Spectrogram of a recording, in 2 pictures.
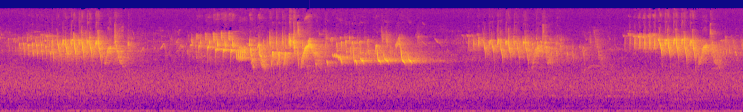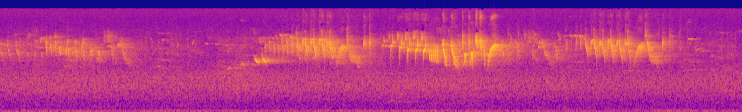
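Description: A songbird singing high, rapidly trilled phrases of about two seconds each, repeated every few seconds, over a faint steady outdoor background.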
